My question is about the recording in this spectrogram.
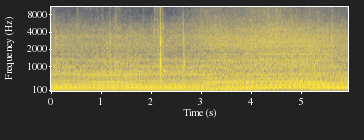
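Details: Nissan S13 engine at start-up, intake air temp reading 20°C: firm, even idle with a steady low throb, no misses, ticks or hiss. Vacuum seems good, it is warm enough, and it is running healthy.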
